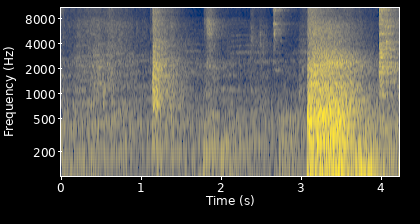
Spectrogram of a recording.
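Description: Firecrackers going off: a sharp bang about a second in that rings away, a smaller crack, then a loud burst lasting about a second that ends in another crack.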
